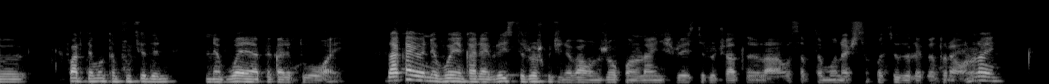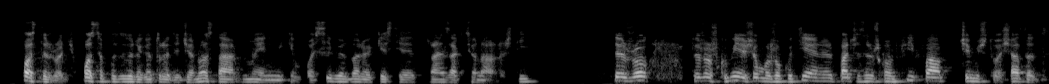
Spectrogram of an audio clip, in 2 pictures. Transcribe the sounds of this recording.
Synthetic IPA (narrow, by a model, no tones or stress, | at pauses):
foart̪e̞mult̪ɨnfuŋt̪sijed̪e̞ | ne̞vo̞jape̞kaɾe̞t̪uoa̰j | d̪akəajo̞ne̞vo̞jeɨŋkaɾe̞ajvɾejsə̥t̪e̞ʒo̞t͡ʃʲkut͡ʃine̞vaunʒo̞ko̞nlajnʃivɾejsə̥t̪e̞ʒot͡ʃod̪at̪ə̰la̰o̞səp̚t̪əmɨnəʃi̥sə̥post̪e̞zole̞ɡət̪uɾaonlajn | pot̪sə̥t̪eʒot͡ʃʲpot̪səp̬ost̪ezole̞ɡət̪uɾəd̪e̞d͡ʒe̞nəst̪anuje̞nimikimpo̞sibild̪oaɾjeo̞kʲe̞st̪ije̞t̪ɾanzak̚t̪siona̰ləʃt̪i | t̪e̞ʒokt̪e̞ʒoʃkumine̞ʃijoməʒokːut̪ine̞nepat͡ʃes̬əneʒukɨnfifat͡ʃe̞miʃt̪o̞ʃat̪ɨt̪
